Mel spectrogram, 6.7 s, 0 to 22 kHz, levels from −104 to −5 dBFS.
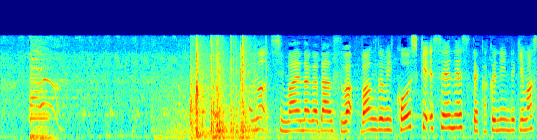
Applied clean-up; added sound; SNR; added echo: none; none; none; none.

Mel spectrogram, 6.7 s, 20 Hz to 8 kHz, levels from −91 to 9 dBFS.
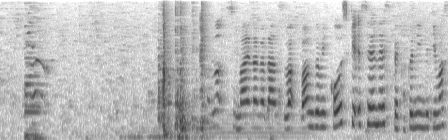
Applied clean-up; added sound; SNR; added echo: classical method log-MMSE.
